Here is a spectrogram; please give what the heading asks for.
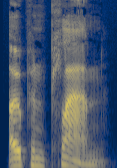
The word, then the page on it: open-plan: British English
